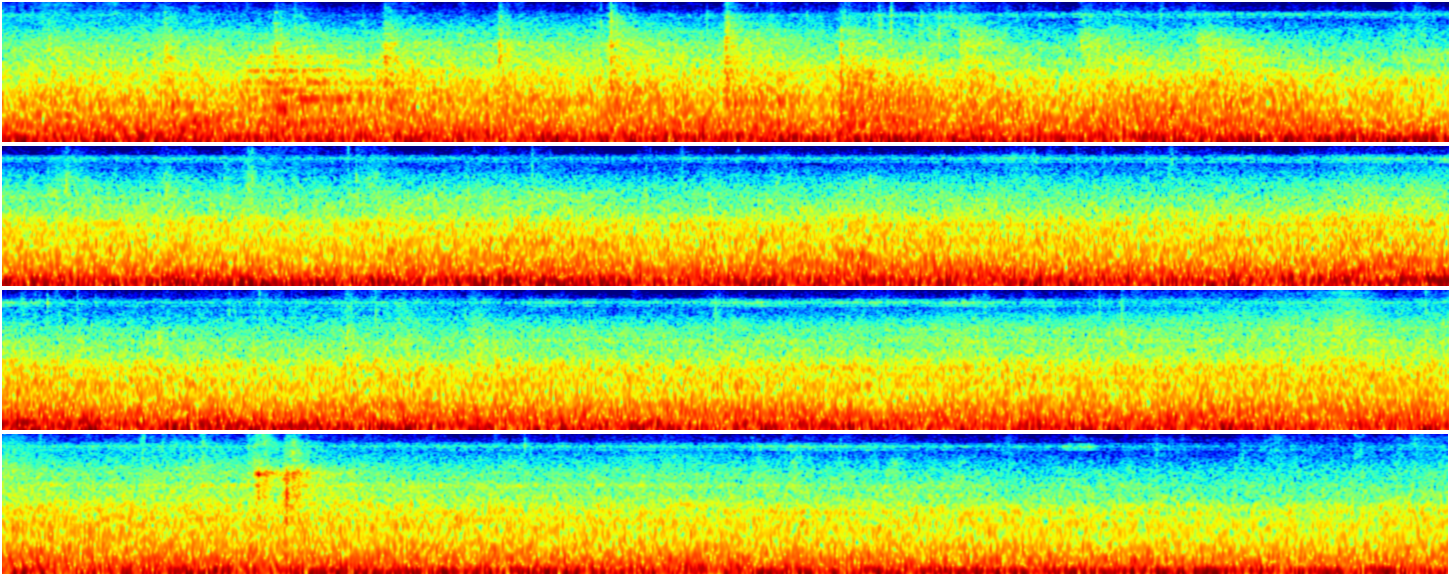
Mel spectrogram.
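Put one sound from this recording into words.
Bicycle tyres roll steadily over asphalt.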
